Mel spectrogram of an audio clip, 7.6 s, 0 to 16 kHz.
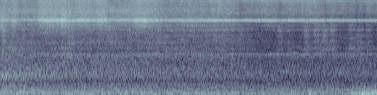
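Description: Great Western Railway Class 802 bi-mode train pulling away into the distance: a low rumble with a steady high-pitched wheel squeal, both slowly fading as it recedes.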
